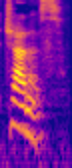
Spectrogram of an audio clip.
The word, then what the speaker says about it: Janice: It's quite mean-spirited, if you want, because that's not how you pronounce my name. My name is Janice. In French, it's Janice. In Italiano, it's Janitza. With a Texan drawl, it's Janice, not Janice. He's getting the syllable Jan-ass.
